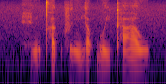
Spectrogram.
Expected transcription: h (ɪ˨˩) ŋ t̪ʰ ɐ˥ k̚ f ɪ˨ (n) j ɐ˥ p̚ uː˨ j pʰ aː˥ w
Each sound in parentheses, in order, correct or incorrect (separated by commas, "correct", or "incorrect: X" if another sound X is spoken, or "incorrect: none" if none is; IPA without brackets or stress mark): correct, incorrect: ŋ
